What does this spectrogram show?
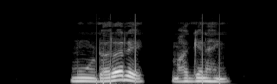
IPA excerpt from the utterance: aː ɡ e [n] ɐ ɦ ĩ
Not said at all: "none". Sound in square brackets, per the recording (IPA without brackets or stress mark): n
